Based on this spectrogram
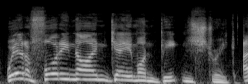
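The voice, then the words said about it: Put-on Australian accent. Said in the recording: “I don't know why I'm doing Australian accent because he's British.”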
